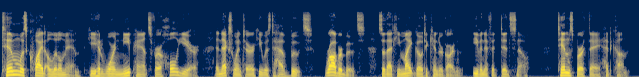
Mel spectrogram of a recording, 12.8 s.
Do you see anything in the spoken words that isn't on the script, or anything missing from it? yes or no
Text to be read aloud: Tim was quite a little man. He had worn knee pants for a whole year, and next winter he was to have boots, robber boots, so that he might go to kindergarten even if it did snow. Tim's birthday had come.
no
